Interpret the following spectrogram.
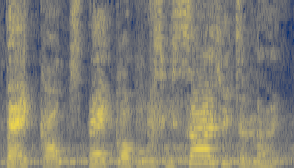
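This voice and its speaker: A woman's voice: a little high, lively intonation, measured pace. A woman reading a children's picture book aloud as a storytime host, playful and sing-song. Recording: echoey room, loud traffic noise.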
